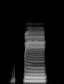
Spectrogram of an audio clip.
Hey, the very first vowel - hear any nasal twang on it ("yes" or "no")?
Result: no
